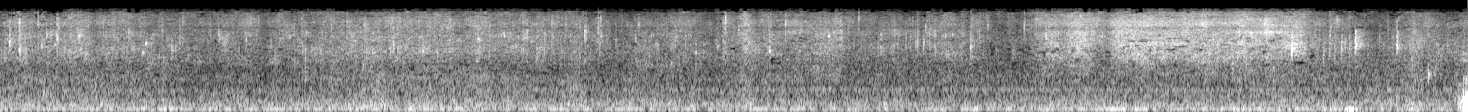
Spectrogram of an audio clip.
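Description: Warm tap water runs steadily from a faucet while houseplants are watered, a constant close hiss and splash that grows slightly brighter and louder near the end, with no talking.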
